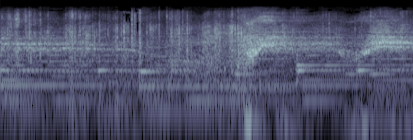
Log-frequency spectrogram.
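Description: Sustained background music with homemade sound effects under it: cellophane crinkling to imitate a forest fire, and breath blown onto the microphone to imitate wind, rumbling in gusts about a second in and again near the end.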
